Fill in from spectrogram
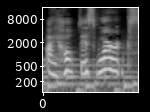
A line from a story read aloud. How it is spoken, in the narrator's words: gasped Ariel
